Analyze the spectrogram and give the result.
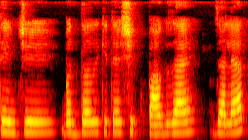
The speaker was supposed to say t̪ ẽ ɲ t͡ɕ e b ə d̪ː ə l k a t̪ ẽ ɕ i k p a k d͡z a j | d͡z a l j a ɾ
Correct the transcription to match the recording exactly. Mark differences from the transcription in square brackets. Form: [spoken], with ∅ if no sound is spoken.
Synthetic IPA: t̪ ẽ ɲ t͡ɕ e b ə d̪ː ə l k [i] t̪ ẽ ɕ i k p a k d͡z a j | d͡z a l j a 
